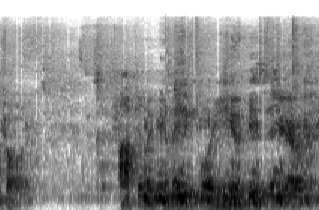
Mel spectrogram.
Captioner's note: speaker chuckling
